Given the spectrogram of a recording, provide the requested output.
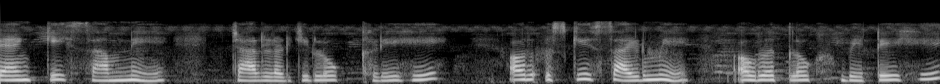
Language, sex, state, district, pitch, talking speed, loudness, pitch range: Hindi, female, Uttar Pradesh, Jyotiba Phule Nagar, 205 Hz, 100 wpm, -18 LUFS, 185-220 Hz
